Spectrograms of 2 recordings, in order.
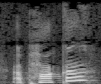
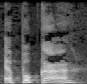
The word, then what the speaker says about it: Época: And it's in Omaha at, I'm probably gonna say it wrong, Apaca Street Tacos and Sports Cantina. Oh. Did I say it? Okay. You Let would me probably pronounce it better. Oh, Época.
